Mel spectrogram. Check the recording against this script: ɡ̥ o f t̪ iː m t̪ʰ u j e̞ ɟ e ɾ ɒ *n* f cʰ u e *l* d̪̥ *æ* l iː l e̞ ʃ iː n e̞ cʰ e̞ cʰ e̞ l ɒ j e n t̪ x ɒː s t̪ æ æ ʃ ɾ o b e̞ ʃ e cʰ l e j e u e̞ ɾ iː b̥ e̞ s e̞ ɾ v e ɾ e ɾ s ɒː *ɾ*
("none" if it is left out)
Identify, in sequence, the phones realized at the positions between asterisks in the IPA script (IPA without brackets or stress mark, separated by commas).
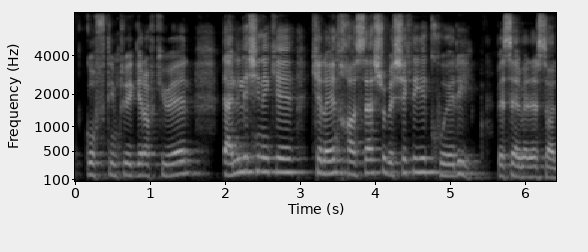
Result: none, l, æ, l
